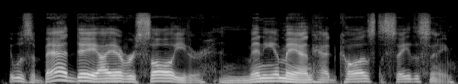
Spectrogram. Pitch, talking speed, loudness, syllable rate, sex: 120 Hz, 250 wpm, -17 LUFS, 5.3 syllables/s, male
